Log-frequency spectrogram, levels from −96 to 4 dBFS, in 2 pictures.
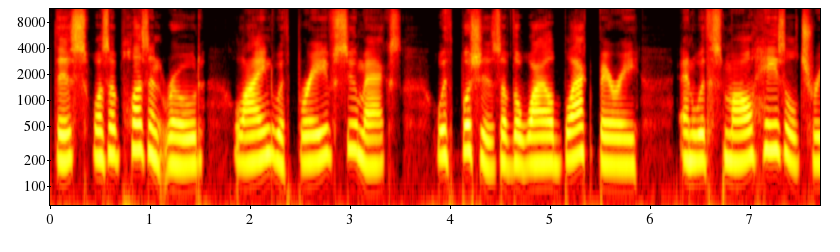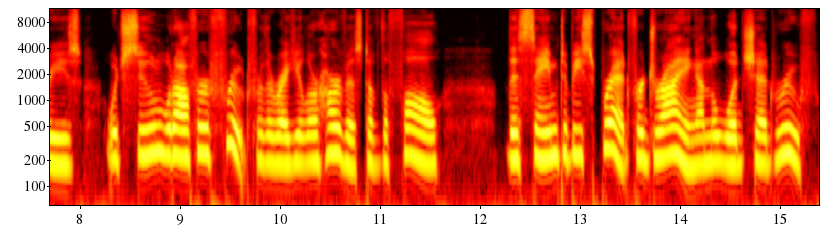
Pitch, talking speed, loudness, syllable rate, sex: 210 Hz, 170 wpm, -19 LUFS, 4.2 syllables/s, female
